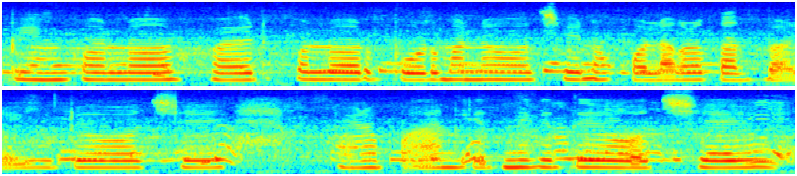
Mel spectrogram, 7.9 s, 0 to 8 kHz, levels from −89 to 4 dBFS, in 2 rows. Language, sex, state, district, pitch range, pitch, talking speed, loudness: Odia, female, Odisha, Sambalpur, 245-260 Hz, 250 Hz, 100 wpm, -16 LUFS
